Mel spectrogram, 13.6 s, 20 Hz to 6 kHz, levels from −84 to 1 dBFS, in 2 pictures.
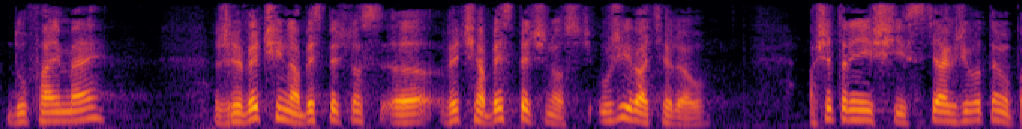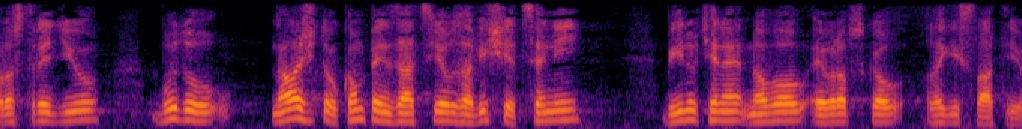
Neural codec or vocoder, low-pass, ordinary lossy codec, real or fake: none; 5.4 kHz; none; real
